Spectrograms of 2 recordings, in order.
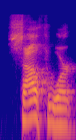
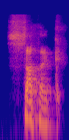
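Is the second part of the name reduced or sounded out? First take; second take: sounded out; reduced. First: Both parts are sounded out as spelled. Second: The name is reduced to a short 'Suthuk'. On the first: "is how it's spelled" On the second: "if you're in English, it's Suffolk"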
